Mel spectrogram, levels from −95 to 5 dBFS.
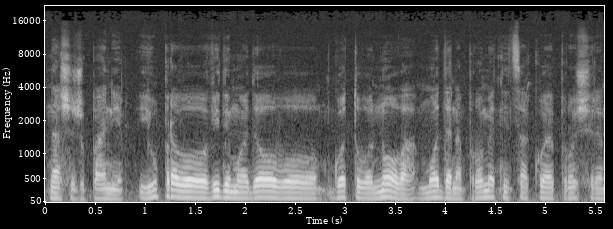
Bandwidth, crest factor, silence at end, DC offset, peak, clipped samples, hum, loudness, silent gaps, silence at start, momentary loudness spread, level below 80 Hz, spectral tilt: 18.5 kHz; 12 dB; 0 s; under 0.1%; 0 dBFS; under 0.1%; none; -14 LUFS; none; 0.05 s; 8 LU; -44 dBFS; -6 dB/octave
